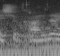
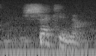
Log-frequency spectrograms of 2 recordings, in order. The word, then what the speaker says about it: Shekinah: I know how Shekinah yeah some people say Shekinah in the United States but the correct pronunciation is shaky now yeah maybe it's messy ox oh I'm sorry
